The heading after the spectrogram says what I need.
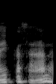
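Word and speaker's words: เอกสาร: 액과산 하시면 이렇게 발음에 주의하셔야 되고요. 자, 받침이죠. 발음이 아니라 액에다가 산이 만나서 이두 음절이 연음이 이루어져서 액과산이 되거든요. 성조도 액과산 114성이 됩니다.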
